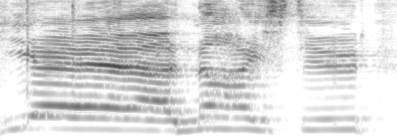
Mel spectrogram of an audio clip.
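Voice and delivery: high, loud cheering; mock crowd cheering high and loud. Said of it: "everyone's like".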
